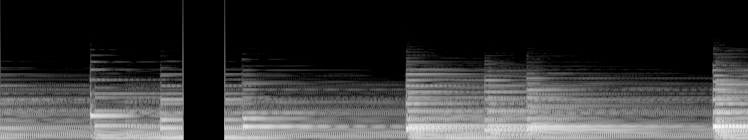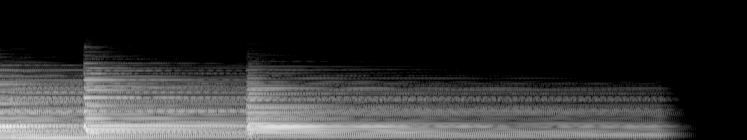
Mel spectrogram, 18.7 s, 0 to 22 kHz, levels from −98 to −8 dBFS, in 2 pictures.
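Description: At 2.29 s there's a rebuffering stall: the player ran dry of downloaded audio and just sat waiting for the next chunk to arrive. You hear the sound drop straight to silence, hang there until 2.81 s, then pick up exactly where it left off. Nothing gets skipped or repeated. It's simply a gap of about 0.52 s pushed into the timeline, so everything after it lands that much later.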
